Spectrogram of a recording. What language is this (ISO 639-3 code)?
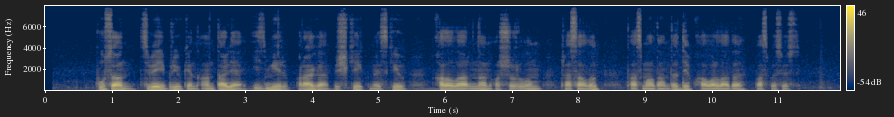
kaz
